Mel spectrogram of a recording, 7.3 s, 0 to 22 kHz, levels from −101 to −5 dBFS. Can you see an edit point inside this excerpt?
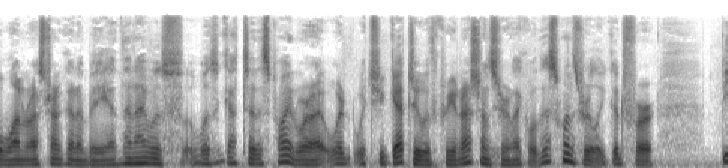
no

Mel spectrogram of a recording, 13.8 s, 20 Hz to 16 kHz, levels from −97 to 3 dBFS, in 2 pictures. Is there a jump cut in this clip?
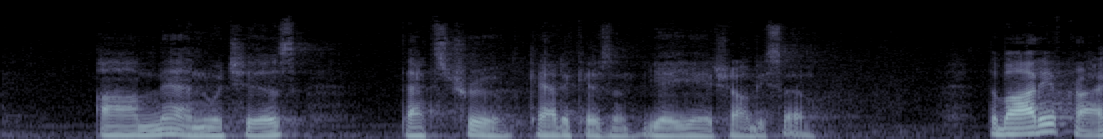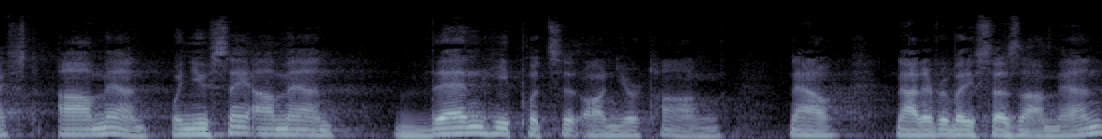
no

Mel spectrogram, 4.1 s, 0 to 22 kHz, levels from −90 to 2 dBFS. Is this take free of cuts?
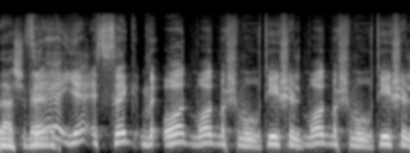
no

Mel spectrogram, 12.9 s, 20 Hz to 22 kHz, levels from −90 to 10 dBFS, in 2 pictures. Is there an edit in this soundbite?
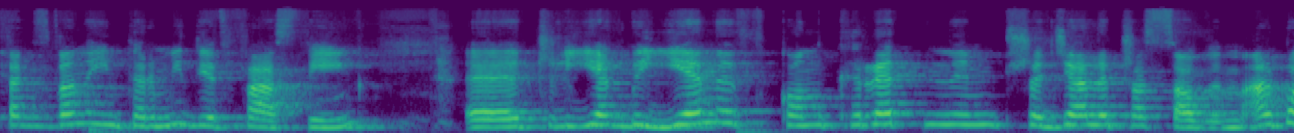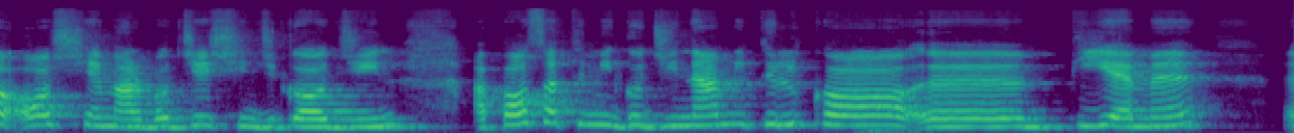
no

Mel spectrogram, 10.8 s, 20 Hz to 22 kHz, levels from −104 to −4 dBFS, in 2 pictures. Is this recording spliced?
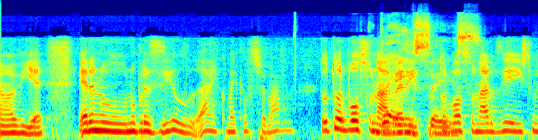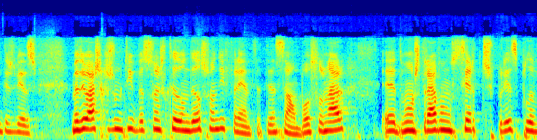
no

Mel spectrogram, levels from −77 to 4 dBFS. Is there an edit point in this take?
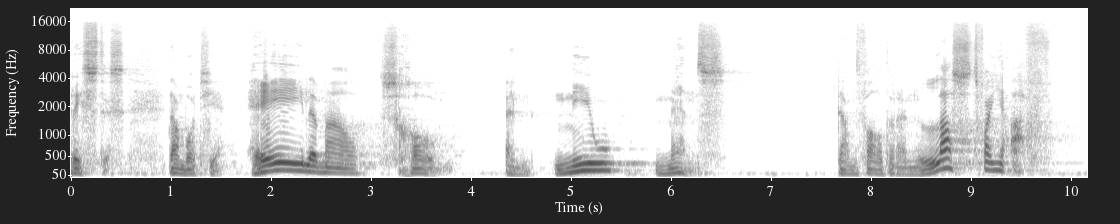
no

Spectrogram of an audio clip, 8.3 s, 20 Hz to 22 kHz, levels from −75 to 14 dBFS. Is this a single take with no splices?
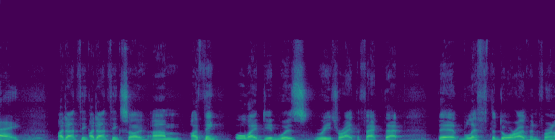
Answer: no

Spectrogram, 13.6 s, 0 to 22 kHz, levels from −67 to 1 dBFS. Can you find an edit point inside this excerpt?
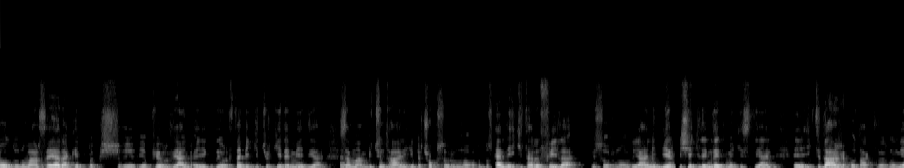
yes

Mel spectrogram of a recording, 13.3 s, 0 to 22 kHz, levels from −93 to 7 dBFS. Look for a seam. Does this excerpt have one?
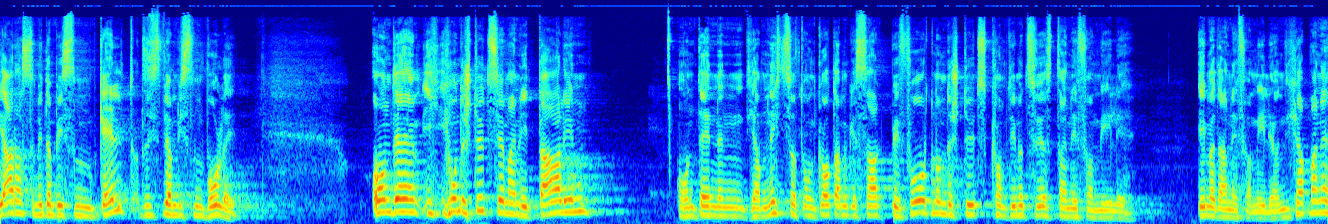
yes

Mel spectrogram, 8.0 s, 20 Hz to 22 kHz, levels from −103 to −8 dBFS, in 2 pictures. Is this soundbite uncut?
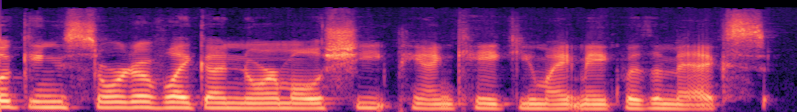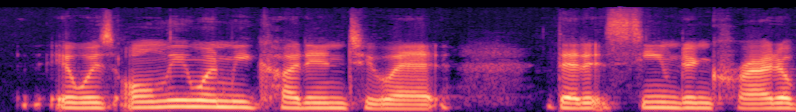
yes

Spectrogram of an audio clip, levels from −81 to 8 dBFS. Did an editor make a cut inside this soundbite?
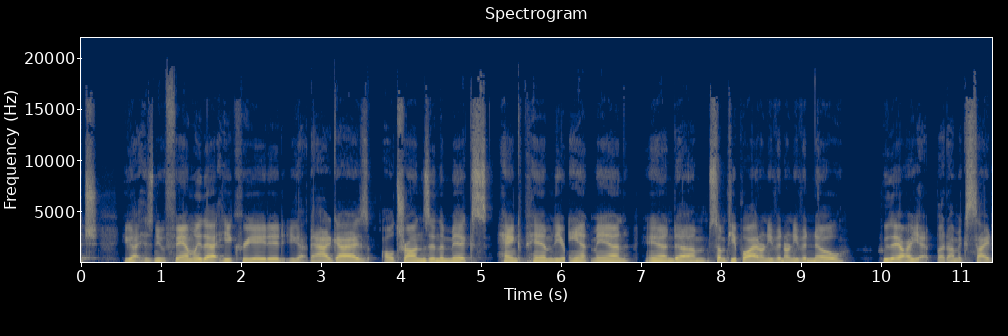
yes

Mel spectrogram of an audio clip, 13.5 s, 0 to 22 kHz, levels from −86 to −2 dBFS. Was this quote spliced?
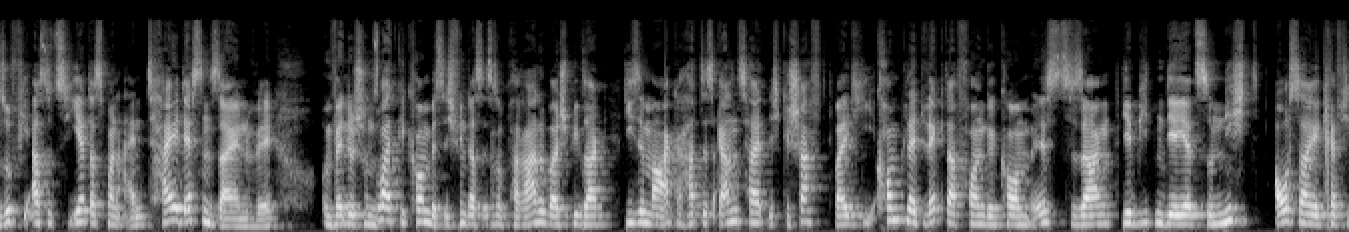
yes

